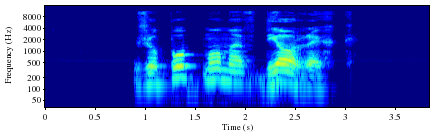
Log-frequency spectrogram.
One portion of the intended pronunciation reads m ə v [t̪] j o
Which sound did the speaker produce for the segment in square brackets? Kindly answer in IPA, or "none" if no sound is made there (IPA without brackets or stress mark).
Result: d̪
